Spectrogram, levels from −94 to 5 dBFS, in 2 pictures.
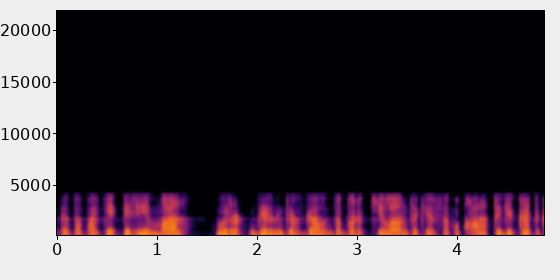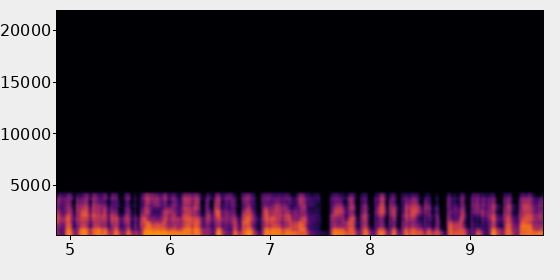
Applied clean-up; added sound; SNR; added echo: neural mask model DeepFilterNet 3.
